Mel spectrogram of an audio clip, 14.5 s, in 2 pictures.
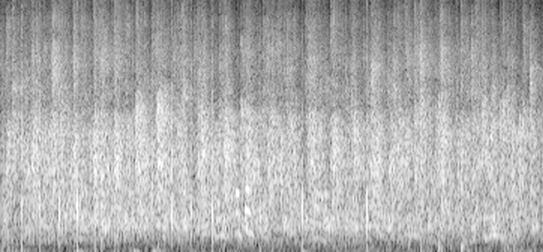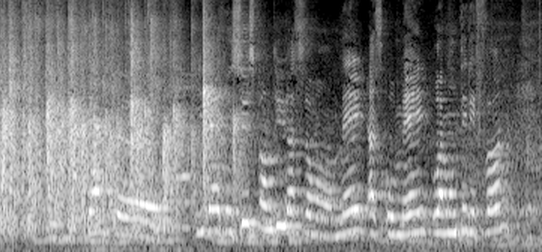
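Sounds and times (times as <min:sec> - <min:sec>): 
audience applause: 0:00.0 - 0:10.5
speech: 0:10.8 - 0:14.4.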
